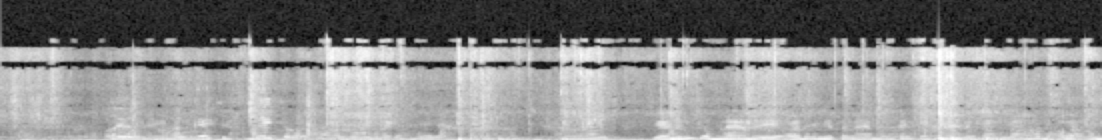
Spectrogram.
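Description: Voices talking, children's among them, with no clear words, over a steady low rumble.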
